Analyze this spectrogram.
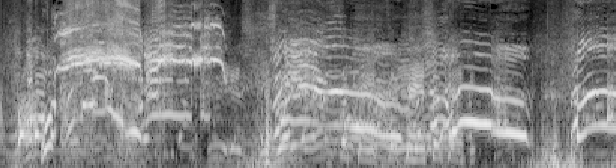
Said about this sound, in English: It's okay. Stop screaming about a dang frog. I'm the most excited one.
